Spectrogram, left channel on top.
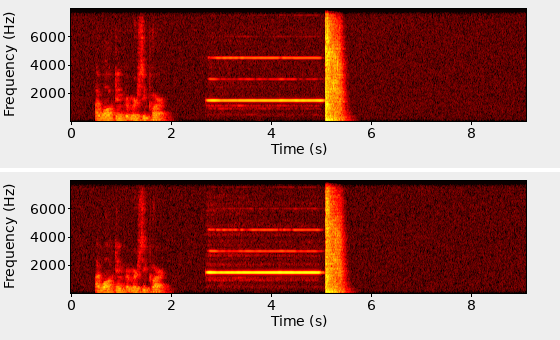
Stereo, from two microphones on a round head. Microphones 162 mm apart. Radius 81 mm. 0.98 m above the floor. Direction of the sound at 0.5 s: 60° left (ahead or behind).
